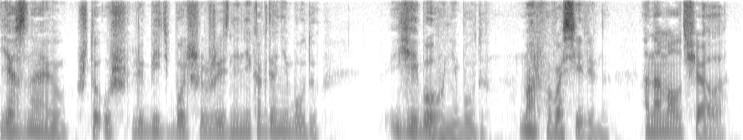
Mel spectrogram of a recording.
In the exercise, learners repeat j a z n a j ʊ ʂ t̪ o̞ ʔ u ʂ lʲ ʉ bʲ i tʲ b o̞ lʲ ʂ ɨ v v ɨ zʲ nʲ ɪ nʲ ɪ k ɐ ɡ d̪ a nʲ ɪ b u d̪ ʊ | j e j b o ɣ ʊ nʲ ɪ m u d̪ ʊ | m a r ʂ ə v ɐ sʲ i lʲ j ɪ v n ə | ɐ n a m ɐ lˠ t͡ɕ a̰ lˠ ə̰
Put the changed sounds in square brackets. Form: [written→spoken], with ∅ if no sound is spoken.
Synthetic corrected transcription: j a z n a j ʊ ʂ t̪ o̞ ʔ u ʂ lʲ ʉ bʲ i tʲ b o̞ lʲ ʂ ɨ v [v→ʐ] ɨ zʲ nʲ ɪ nʲ ɪ k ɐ ɡ d̪ a nʲ ɪ b u d̪ ʊ | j e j b o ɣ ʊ nʲ ɪ [m→b] u d̪ ʊ | m a r [ʂ→f] ə v ɐ sʲ i lʲ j ɪ v n ə | ɐ n a m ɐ lˠ t͡ɕ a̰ lˠ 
